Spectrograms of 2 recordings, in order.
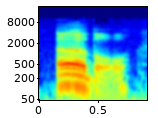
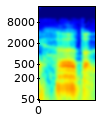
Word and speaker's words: herbal: Now, in American English, the word herbal has the H silent, so they pronounce it herbal.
